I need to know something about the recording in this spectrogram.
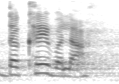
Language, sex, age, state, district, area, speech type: Maithili, female, 18-30, Bihar, Supaul, rural, read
